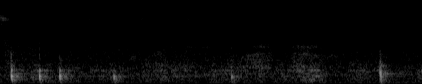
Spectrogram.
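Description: Marker writing on a whiteboard: a quick run of short taps and strokes of the tip, fainter scratching in the middle, and one sharper tap near the end.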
